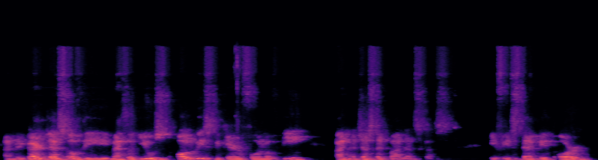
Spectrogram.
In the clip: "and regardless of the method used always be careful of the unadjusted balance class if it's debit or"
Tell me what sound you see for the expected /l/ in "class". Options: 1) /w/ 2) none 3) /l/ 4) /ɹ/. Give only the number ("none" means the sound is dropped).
2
